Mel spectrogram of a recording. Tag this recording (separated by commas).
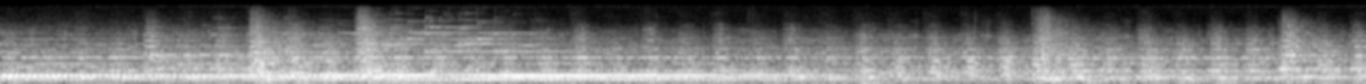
Musical instrument, Music, Orchestra, Bowed string instrument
